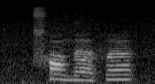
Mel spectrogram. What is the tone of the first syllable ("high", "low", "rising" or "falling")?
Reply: falling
